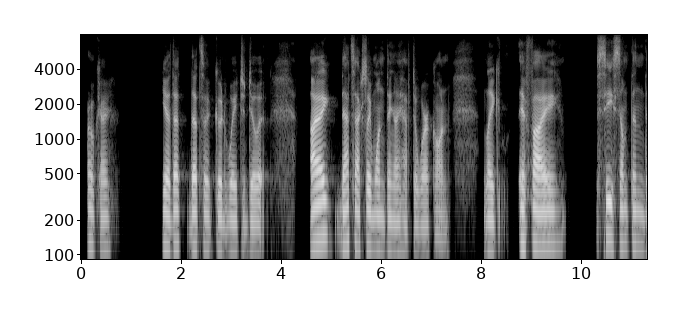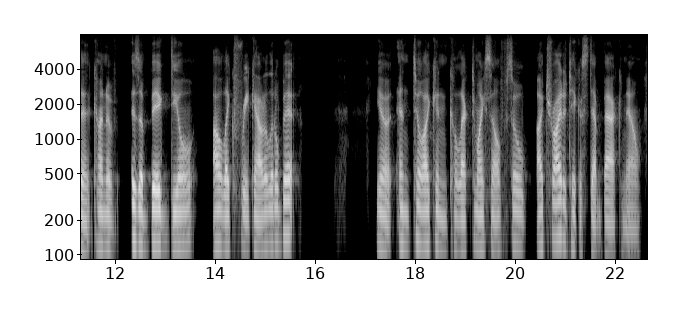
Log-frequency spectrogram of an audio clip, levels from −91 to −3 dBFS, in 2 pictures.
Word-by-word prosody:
Okay. 105 -3 -4 1.0
Yeah, 115 -2 +3
that 120 +3 +1 0.2
that's 115 0 +1
a 110 -2 -1
good 105 +2 -3
way 100 0 -2
to - - -8
do 95 +1 -2
it. - - -3 0.9
I 135 +3 +8 0.2
that's 120 +1 +1
actually 120 -1 +2
one 110 -1 -2
thing 100 -1 -3
I 95 +1 -1
have 95 -3 -7
to 90 - -4
work 95 0 -3
on. 75 -3 -4 0.7
Like, 100 -1 0 0.4
if - - 0
I 115 0 +6 0.7
see 145 -1 +1
something 120 -2 -4
that, 105 -3 0
kind 120 -2 -1
of 110 - -3 0.3
is 130 -2 +3
a 120 -2 +5
big 115 +2 +3
deal, 115 +1 0 0.4
I'll, 120 0 +4
like, 110 -1 +1
freak 110 -2 -5
out 105 0 +3
a - - +2
little 120 +2 -1
bit 145 +4 +2 1.6
yeah, 115 -2 0
until 120 +1 -1
I 115 - +5
can 110 -5 -7
collect 100 +2 -2
myself, 110 -2 -2
so 115 -2 -4 0.2
I 115 +1 +2
try 140 +4 +3
to 140 -3 -4
take 110 -1 -7
a - - -8
step - - -4
back 95 -2 +2
now - - -6
115 Hz, 145 wpm, -25 LUFS, 105-120 Hz, 1.6 s, I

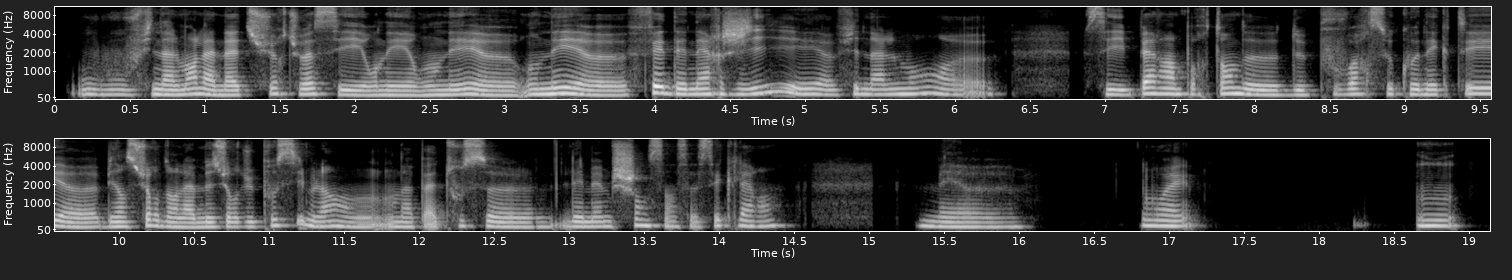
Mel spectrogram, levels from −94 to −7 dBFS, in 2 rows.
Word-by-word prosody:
où 175 -1 -4
finalement, 175 +2 +2
la 180 -3 +4
nature, 165 +5 +1
tu 190 -1 -1
vois, 190 - +5
c'est 170 -4 0
on 160 +1 -1
est 160 -1 +1
on 160 +2 -1
est, 180 0 +3
heu, 155 -2 0
on 185 +1 +3
est, 205 -3 +6
heu, 155 -1 +1
fait 225 +8 +5
d'énergie 195 +5 +2
et 190 -3 +2
heu, 170 - -3
finalement, 190 +2 -1
heu, 185 +5 -6 0.7
c'est 180 - -2
hyper 200 +5 +3
important 195 +1 0
de 170 -5 +3
de 165 0 -3
pouvoir 185 +3 -5
se - - -3
connecter, 185 +2 0
heu, 160 0 0
bien 170 +1 0
sûr, 200 +4 +3
dans 170 -2 +1
la 155 -1 +1
mesure 165 +1 0
du 170 - -4
possible 210 0 -1
hein, 185 +1 -1
on 165 0 -4
on - - -2
n'a 165 -1 -2
pas - - -2
tous, 195 -1 -2
heu, 165 -2 0 0.2
les 175 -1 0
mêmes 175 +1 -2
chances 210 +3 +1
hein, - - -4
ça, 170 - -8
c'est 195 +5 -4
clair 195 -3 -3
hein, 200 +3 -6 0.9
mais, 170 -3 -1
heu, 165 0 -5 0.9
ouais 200 +2 -1 1.4
Mmh. 200 0 -1
180 Hz, 175 wpm, -27 LUFS, 165-195 Hz, 1.4 s, est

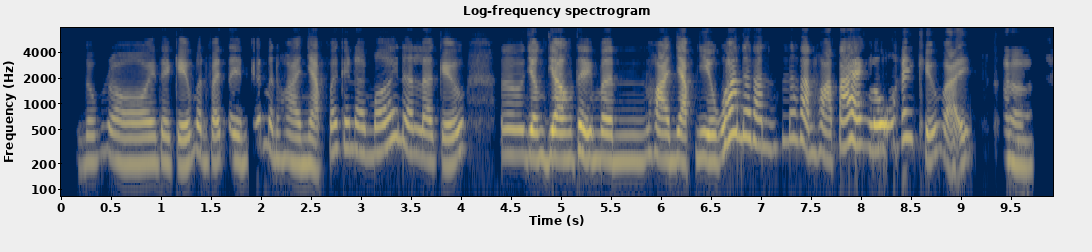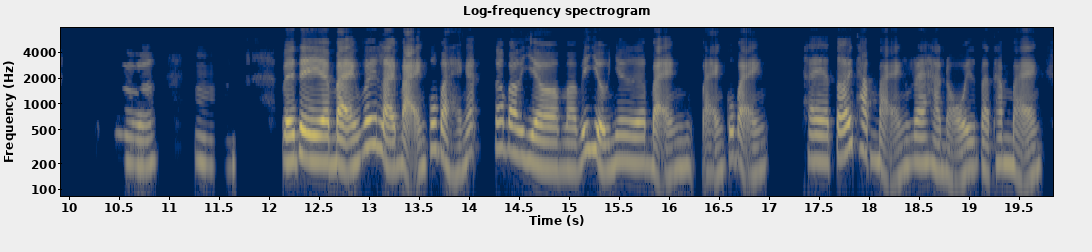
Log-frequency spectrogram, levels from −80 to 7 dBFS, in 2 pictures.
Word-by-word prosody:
Đúng 210 +4 -9
rồi, 205 -4 -1
thì, 210 -1 -2
kiểu, 195 0 +1
mình 260 -3 -5
phải 210 -1 0
tìm 215 -2 -4
cách 325 +3 -8
mình 290 -6 -5
hòa 220 -3 -4
nhập 195 -3 -1
với 280 - -1
cái 300 0 -3
nơi 275 -3 -2
mới, 280 +10 -1
nên 290 -8 -2
là, 230 -3 -1
kiểu, 205 +5 0 0.3
ờ, 250 - -6 0.2
dần 240 -2 +4
dần 230 -1 +6
thì 240 -3 +6
mình 215 -1 -1
hòa 230 -4 +5
nhập 215 -2 +3
nhiều 225 -2 +2
quá, 425 - +6
nó 410 - +3
thành 315 -4 -2
nó 395 +1 -6
thành 290 -9 0
hòa 240 -5 0
tan 330 - +5
luôn 285 0 +7
ấy, 400 +1 +1
kiểu 470 +1 -1
vậy. 475 - -1 0.3
Ờ, 210 -5 -3 0.8
ừ, 220 -2 -14 0.6
ừm. 200 -3 -14 0.7
Vậy 210 0 +5
thì, 225 -4 +6
à, 210 - +7
bạn 200 -1 +2
với 320 +3 +2
lại 180 -12 +1
bạn 185 0 -3
của 295 - -2
bạn 195 - -5
á, 265 +4 -8 0.2
có 305 +1 -4
bao 270 -4 0
giờ 190 -6 -1
mà 175 0 -7
ví 290 +11 -4
dụ 255 - +2
như 205 +2 -4
bạn 180 0 -6
bạn 165 - -10
của 235 - -6
bạn 170 -6 -7 0.4
hay 215 -1 -3
tới 240 +7 0
thăm 270 -9 -7
bạn, 175 -2 -10
ra 205 0 -4
Hà 185 -5 -8
Nội 170 +3 -8
và 175 - -6
thăm 200 +4 -10
bạn, 160 -2 -7
220 Hz, 215 wpm, -23 LUFS, 200-270 Hz, 0.8 s, luôn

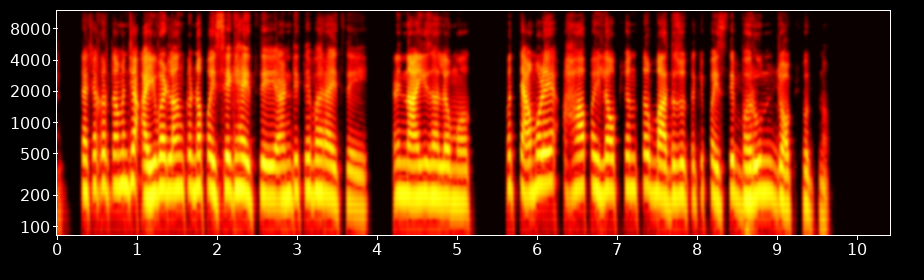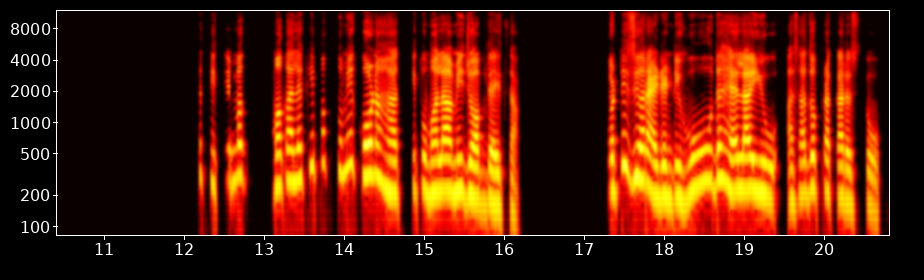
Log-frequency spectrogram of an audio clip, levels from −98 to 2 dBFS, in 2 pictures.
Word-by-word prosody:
त्याच्याकरता 245 +2 -4
म्हणजे 255 +2 0
"आई-वडिलांकडून 230 +4 +3
पैसे 230 0 +2
घ्यायचे 210 -3 +1
आणि 190 +1 -1
तिथे 225 +1 -4
भरायचे 180 -6 -3 0.3
आणि 205 +1 -4
नाही 200 0 +5
झालं 195 -1 0
मग?" 175 -1 -4 0.5
मग 245 - -3
त्यामुळे 250 +6 +4
हा 225 +4 -1
पहिला 230 -2 0
ऑप्शन 230 +1 -3
तर 245 - 0
बादच 195 0 +2
होता 195 -1 -5
की - - -10
पैसे 190 +1 -2
भरून 195 +2 -1
जॉब 180 -4 0
शोधणं. 130 -7 -9 2.6
तर 315 - -13
तिथे 275 +2 -10
मग 310 0 -1 0.4
मग 245 +2 +1
आलं 275 +1 +1
की 385 - -4
"मग 410 - -8
तुम्ही 345 +4 -3
कोण 315 +1 +6
आहात 225 -8 +1 0.2
की 235 - -10
तुम्हाला 220 +1 +3
आम्ही 220 +1 +1
जॉब 185 -4 +1
द्यायचा?" 160 -4 -3 1.1
"What 230 - -3
is 365 -7 0
your 290 -2 +4
identity? 195 -4 +3
Wu 235 +10 -3
the - - +2
hell 225 +1 +4
are 225 0 +8
you?" 210 -4 0 0.2
असा 200 +4 -5
जो 235 - +2
प्रकार 195 -4 -2
असतो. 160 -3 -9
215 Hz, 155 wpm, -24 LUFS, 190-240 Hz, 2.6 s, are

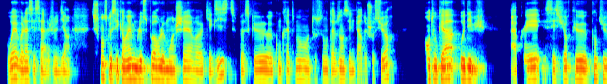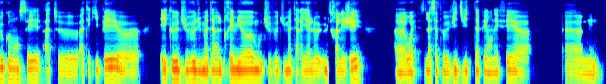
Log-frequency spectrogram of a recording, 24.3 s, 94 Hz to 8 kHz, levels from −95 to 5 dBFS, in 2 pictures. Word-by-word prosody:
ouais, 120 +5 +4
voilà, 105 -2 +3
c'est 105 -1 -3
ça. 95 -5 -1
Je 95 - -7
veux 95 - -3
dire, 95 -1 -4 0.4
je - - -1
pense 135 0 +1
que 120 - +5
c'est 115 0 +5
quand 110 - +4
même 120 -1 +8
le 110 - +7
sport 115 +2 +3
le 110 - +7
moins 100 -1 +3
cher, 110 0 +2
heu, 95 0 -2
qui 95 - -15
existe 120 - -3
parce 95 -1 -4
que, - - -6 0.3
heu, 95 - +1
concrètement 105 +2 -4
tout 110 +1 -12
ce 110 0 -7
dont 100 - -1
tu 100 - -8
as - - -1
besoin 105 +2 -1
c'est 100 -1 -2
une 95 - -5
paire 95 0 -4
de 95 - -11
chaussures. - - -2 0.6
En 120 - +3
tout 120 -1 +4
cas 125 +1 +6
au 120 - +8
début. 215 - +3 0.4
Après 115 +2 +2
c'est 110 -3 -4
sûr 115 +3 -2
que 110 -2 +5
quand 110 +4 -3
tu 120 0 -4
veux 115 0 +2
commencer 105 -1 -3
à 95 +1 -6
te 90 -2 -7
à - - -7
t'équiper, 110 +5 0
heu 90 -4 -3 0.4
et 100 +1 +1
que 105 +1 +4
tu 100 0 -3
veux 100 +1 +3
du 95 - 0
matériel 95 0 0
premium 100 +1 +2
ou 95 - -2
tu 95 0 -9
veux 95 0 -8
du 90 - -11
matériel 95 0 -4
ultra 95 +1 -3
léger, 105 +6 0 0.7
heu, 85 -1 -1
ouais, 90 +2 -1 0.2
là, 95 0 -1
ça 95 - -3
peut 90 +1 -5
vite, 95 +2 -4
vite 95 0 -6
taper 95 -1 -4
en 90 0 -4
effet, 95 +2 -3
heu, 85 -3 -3 0.8
hem 80 -2 -6
100 Hz, 200 wpm, -24 LUFS, 95-110 Hz, 0.8 s, même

